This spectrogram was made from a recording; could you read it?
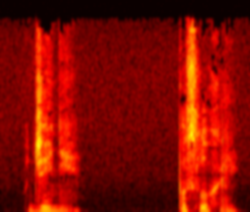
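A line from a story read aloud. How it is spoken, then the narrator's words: Quiet. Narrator (Ukrainian): тихо промовив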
